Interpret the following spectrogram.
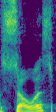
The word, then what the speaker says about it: psoas: It's called the psoas, pronounced S-O-S.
